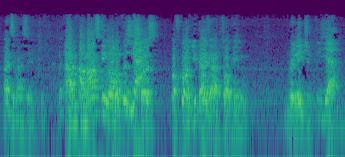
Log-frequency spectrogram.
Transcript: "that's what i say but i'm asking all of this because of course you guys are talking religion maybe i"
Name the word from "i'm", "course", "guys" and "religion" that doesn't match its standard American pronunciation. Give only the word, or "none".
none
